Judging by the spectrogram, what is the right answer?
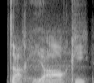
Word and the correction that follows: takoyaki: Takayaki? Is that how you say it? – Takoyaki.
